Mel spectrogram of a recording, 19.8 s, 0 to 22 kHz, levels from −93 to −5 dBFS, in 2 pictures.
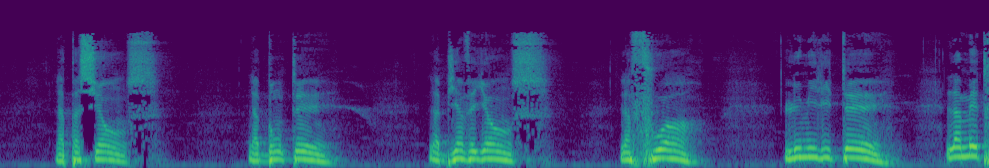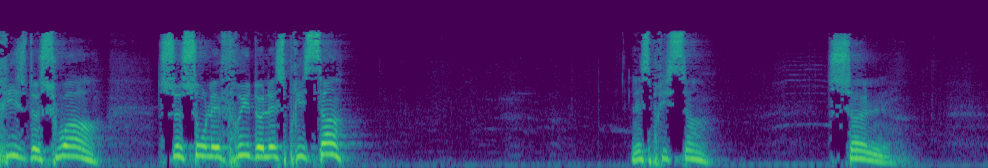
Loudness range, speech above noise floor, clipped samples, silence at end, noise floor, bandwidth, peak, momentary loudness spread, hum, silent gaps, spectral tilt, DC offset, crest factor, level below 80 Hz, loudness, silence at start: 8 LU; 37 dB; under 0.1%; 0.8 s; -66 dBFS; 11.5 kHz; -12 dBFS; 14 LU; none; none; -5 dB/octave; under 0.1%; 18 dB; -54 dBFS; -30 LUFS; 0.55 s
